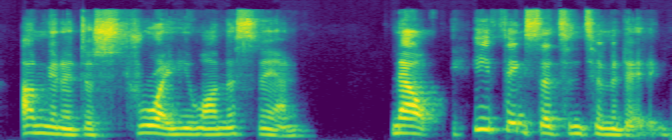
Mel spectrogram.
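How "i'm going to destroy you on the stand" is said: whispering, lower. Retelling a defense attorney's threat before a trial: imitating a whisper. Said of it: "whisper in my ear".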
